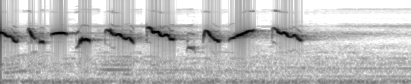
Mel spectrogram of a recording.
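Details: Common iora, singing as a lure for training other birds: a bright series of about nine whistled, swooping notes over one and a half seconds, some rising, some falling.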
